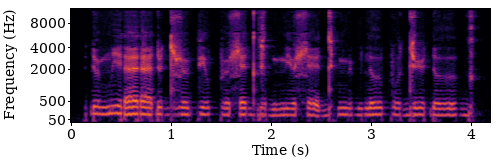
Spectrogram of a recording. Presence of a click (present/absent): absent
